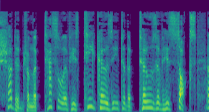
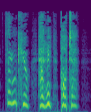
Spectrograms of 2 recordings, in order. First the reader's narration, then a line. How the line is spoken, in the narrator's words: panted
